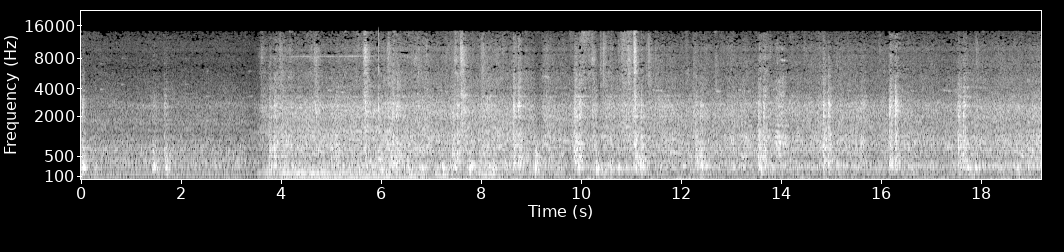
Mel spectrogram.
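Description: Diesel railcar running along the track, heard from on board: wheels clicking over rail joints every second or so over the steady running noise. About three and a half seconds in, the sound grows louder and a steady low engine drone comes in for a few seconds.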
